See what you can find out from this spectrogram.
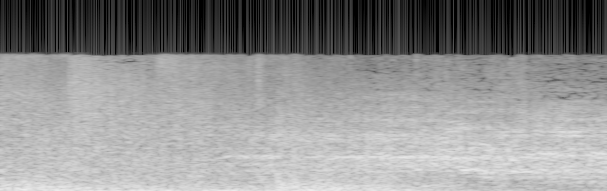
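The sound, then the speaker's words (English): Pipe bombs exploding: a loud, dense, continuous booming roar of blasts that runs through the whole clip without a pause. “More pipe bombs dropped around the howler in a precise pattern. The cyborg was impressed. The blasts had been way too powerful for black powder, gunpowder, or even pre-dark dynamite.”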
